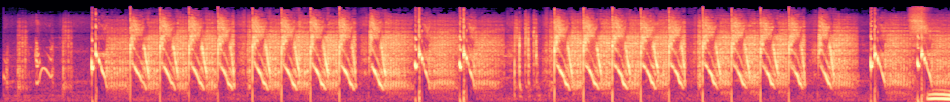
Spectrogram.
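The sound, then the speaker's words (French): A lyrebird, a songbird of eastern Australia, mimics a laser gun, firing rapid, steady strings of sharp descending electronic 'pew' zaps, loud, with a brief pause midway and no talking. “ce qu'on entend là, c'est l'oiseau lyre, un oiseau chanteur à l'est de l'Australie, en train d'imiter un son qui, un peu être- qui semble être un peu entre le laser et le pistolet.”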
